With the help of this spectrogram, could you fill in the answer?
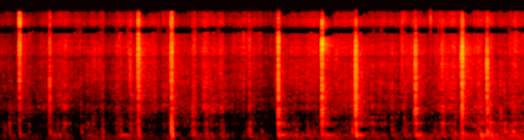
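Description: Fingertips with painted nails pinch and pop bubbles on a clear plastic bubble wrap sheet. Sharp, bright, irregularly spaced pops cut through a soft, crinkly plastic rustle, each snapping off almost instantly with very little low end.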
